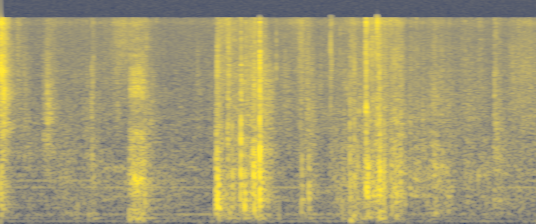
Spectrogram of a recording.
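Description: A man choked up with tears, weeping quietly: a few short sniffs and catching, unsteady breaths.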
